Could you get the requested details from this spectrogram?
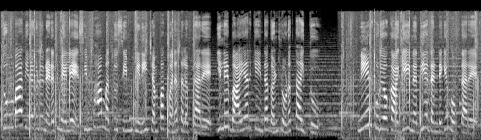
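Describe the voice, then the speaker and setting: High-voiced woman narrating a cartoon. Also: moderate pace. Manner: steady storytelling. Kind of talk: scripted narration of an animated story. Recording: music under the voice.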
